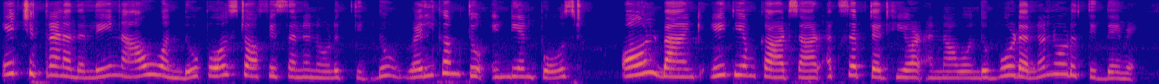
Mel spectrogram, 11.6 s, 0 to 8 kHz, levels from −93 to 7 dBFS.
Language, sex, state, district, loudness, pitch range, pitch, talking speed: Kannada, female, Karnataka, Raichur, -36 LUFS, 250-320 Hz, 280 Hz, 115 wpm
